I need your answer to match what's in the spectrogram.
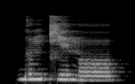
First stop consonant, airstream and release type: plain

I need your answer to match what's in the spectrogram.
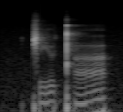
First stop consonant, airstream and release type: click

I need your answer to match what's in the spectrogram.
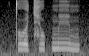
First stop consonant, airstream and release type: plain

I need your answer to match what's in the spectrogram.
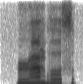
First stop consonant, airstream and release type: plain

